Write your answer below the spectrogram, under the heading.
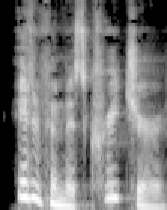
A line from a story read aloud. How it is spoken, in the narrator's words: exclaimed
